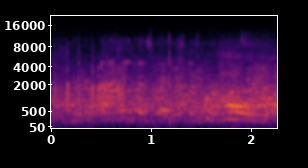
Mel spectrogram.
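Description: Indistinct chatter of sideline spectators, several voices overlapping with no clear words.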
